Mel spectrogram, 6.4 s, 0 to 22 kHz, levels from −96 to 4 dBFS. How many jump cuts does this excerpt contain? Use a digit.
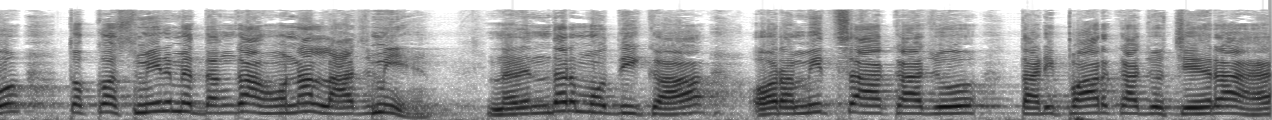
1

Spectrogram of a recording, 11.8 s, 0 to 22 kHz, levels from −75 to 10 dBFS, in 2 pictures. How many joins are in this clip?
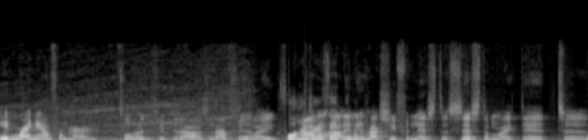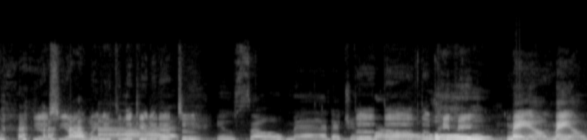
2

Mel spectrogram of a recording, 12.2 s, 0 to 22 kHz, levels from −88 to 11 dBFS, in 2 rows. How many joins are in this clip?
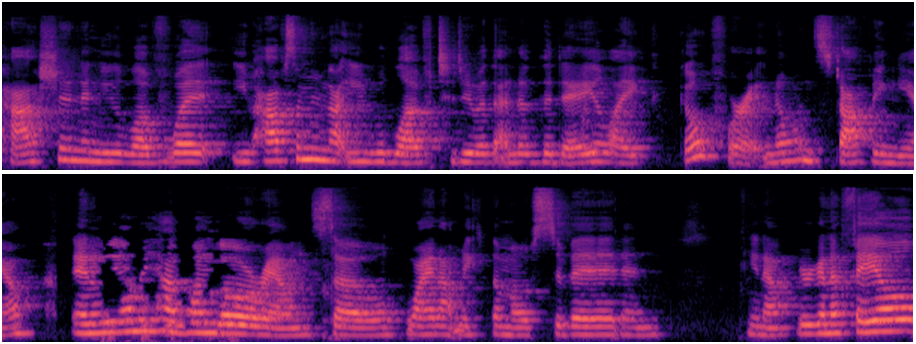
1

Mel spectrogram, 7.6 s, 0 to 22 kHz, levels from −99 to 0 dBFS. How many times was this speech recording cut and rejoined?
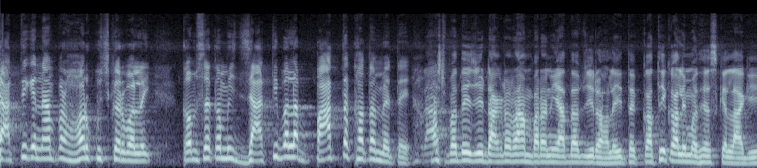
1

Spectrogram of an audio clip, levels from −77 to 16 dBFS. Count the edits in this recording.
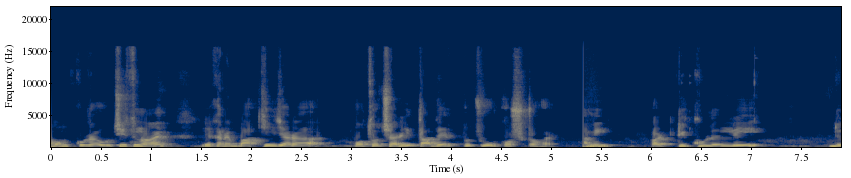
1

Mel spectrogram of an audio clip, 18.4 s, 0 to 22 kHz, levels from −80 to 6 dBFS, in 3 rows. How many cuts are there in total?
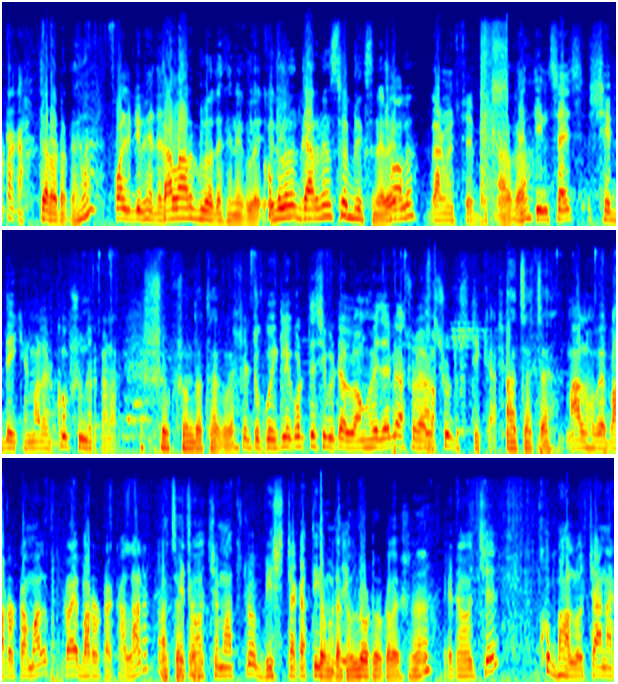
3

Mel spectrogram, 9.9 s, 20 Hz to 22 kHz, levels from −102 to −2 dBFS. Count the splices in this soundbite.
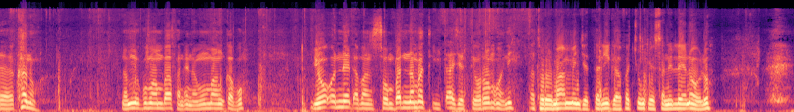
1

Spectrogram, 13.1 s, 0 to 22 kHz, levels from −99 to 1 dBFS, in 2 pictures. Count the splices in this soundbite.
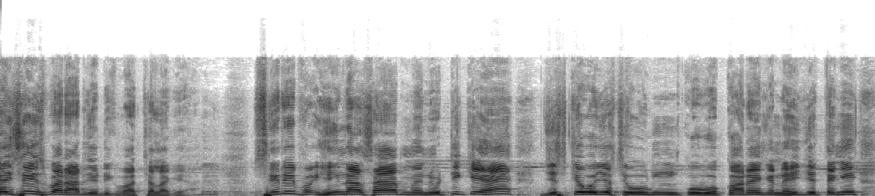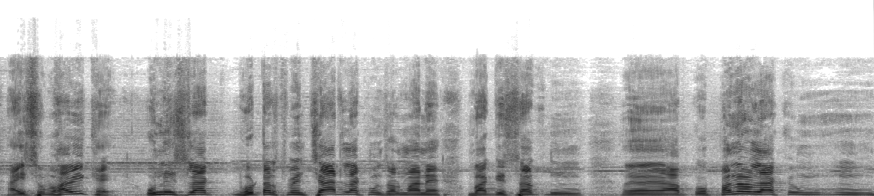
0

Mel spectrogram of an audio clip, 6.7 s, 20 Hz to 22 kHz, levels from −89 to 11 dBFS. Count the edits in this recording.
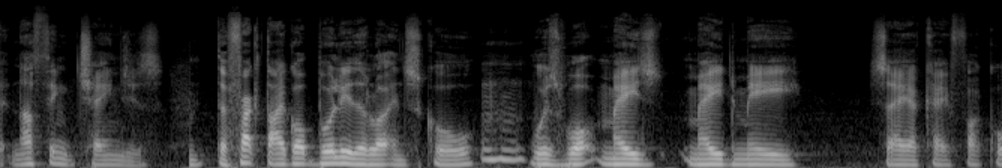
1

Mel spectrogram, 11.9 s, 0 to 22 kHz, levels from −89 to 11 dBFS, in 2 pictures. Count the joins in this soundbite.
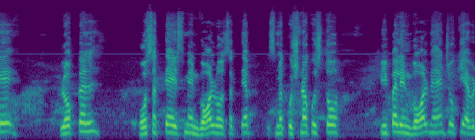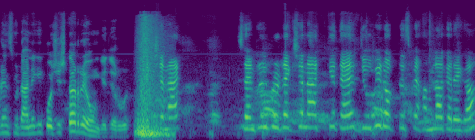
1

